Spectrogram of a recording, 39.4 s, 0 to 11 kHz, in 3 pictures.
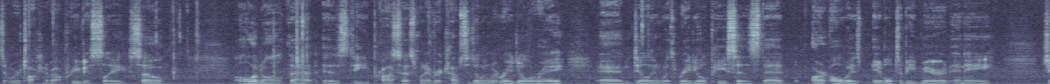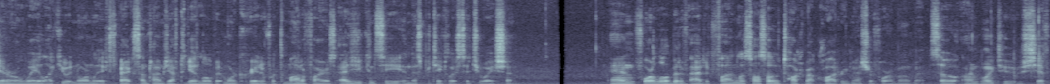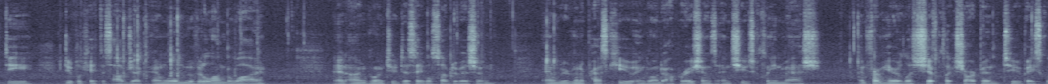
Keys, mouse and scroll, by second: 1.0 ctrl+click, 1.7 ctrl+middle click, 3.6 v, 4.3 ctrl+click, 4.9 ctrl+middle click, 5.5 ctrl+scroll up 1, 25.6 scroll down 1, 25.9 shift+d, 27.2 right click, 27.4-28.8 typing, 28.9 click, 29.2 shift+middle click, 29.5 scroll up 1, 29.8 middle click, 31.4 click, 31.9 shift+middle click, 32.5 scroll up 1, 33.0 q, 35.5 click, 36.1 scroll down 1, 36.6 scroll up 1, 36.8 q, 37.7 shift+click, 38.9 scroll down 1, 39.1-39.3 middle drag.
